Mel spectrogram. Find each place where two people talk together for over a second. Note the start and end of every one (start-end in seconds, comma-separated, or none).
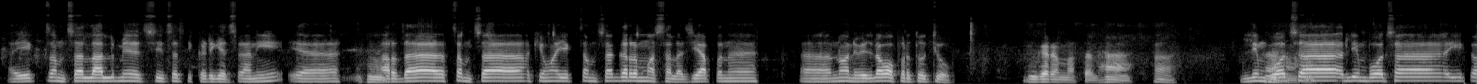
none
